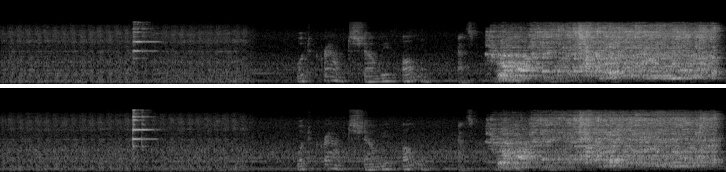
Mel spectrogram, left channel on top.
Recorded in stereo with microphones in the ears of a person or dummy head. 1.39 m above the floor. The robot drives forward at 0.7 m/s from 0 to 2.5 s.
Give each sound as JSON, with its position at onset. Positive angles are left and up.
{"t": 1.3, "sound": "a clink", "side_deg": -15, "distance_m": 0.6}
{"t": 3.0, "sound": "a man speaking", "side_deg": 5, "distance_m": 2.0}
{"t": 4.8, "sound": "a toilet flushing", "side_deg": 45, "distance_m": 3.0}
